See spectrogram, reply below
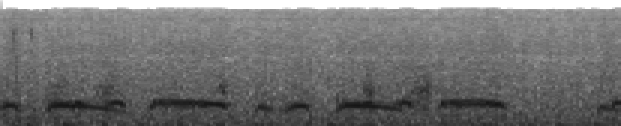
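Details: Decoy spotted dove kept for trapping, cooing in the stuttering 'hạp bổi' style: softer, fairly steady hollow notes, several drawn out and slightly falling, coming roughly every second over a faint background hiss.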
